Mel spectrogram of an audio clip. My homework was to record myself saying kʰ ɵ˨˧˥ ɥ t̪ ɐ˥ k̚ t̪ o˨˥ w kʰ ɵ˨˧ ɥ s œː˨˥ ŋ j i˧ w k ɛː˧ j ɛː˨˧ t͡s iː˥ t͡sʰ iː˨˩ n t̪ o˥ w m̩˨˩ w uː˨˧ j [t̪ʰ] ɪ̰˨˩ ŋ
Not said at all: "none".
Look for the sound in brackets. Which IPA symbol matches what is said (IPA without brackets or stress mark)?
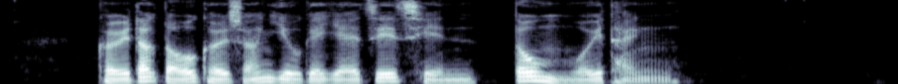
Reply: t̪ʰ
